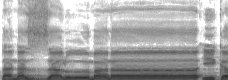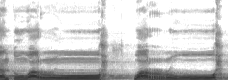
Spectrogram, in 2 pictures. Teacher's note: Alif lam syamsiyah, kemudian ra-nya ra tabkhim, dibacanya tebal. Nah, itu adalah mad tabi'i, kemudian huruf ha.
